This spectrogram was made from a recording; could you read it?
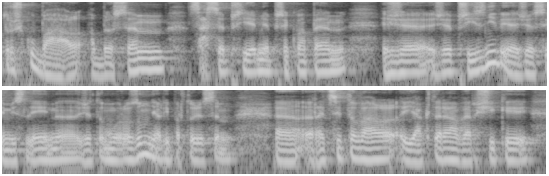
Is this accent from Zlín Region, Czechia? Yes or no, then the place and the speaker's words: no; Nymburk, Central Bohemian Region, Czechia; já pocházím z Nymburka, z malého města blízko Prahy, které má zase družbu s polským městečkem jménem Žarov.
